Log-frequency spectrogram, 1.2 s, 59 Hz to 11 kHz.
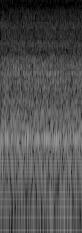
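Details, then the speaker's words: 2007 BMW E61 525d diesel, cold start after repair of cold-start shaking and erratic idle: short even diesel idle with steady clatter, no stumbles, shaking or smoke; running smoothly. "smoke, no really, and it's running absolutely perfect. Running really smooth, as you can see. No shaking, no vibrations, no nothing."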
